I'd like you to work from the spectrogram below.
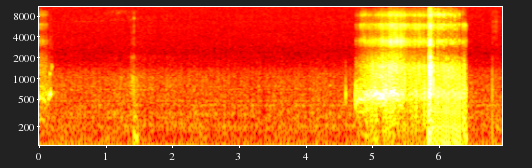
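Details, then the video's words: Pug asleep on a lap, filmed on 11 November 2022, snoring: quiet steady breathing, then one loud rasping snore lasting nearly two seconds, rough and buzzy, before fading back to soft breaths. "Pug sleeping and snoring on my lap"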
